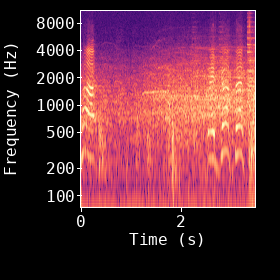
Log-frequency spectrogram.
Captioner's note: crowd cheering; crowd yelling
